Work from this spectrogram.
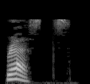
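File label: "rests", English, British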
